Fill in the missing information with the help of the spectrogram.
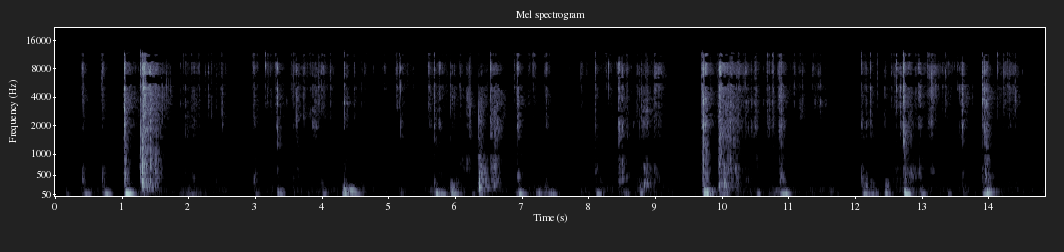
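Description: A small metal blade cuts and scrapes a solid, hand-sized chunk of white soap. Crisp, bright crackling and scraping come in irregular bursts, each starting with a soft low thump. There are short pauses between runs of cuts.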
